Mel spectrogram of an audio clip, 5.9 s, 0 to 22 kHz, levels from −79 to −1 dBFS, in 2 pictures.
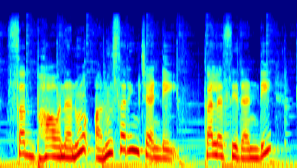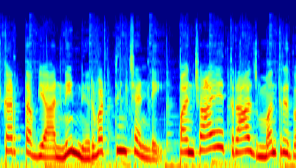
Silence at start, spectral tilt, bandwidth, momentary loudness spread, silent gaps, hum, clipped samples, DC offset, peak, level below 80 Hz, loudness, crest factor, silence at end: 0 s; -6.5 dB/octave; 14.5 kHz; 7 LU; none; none; under 0.1%; 0.3%; -2 dBFS; -32 dBFS; -13 LUFS; 10 dB; 0 s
